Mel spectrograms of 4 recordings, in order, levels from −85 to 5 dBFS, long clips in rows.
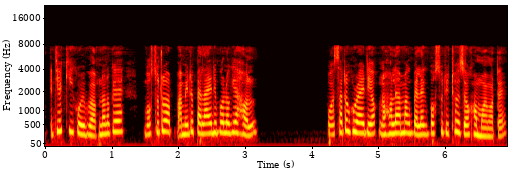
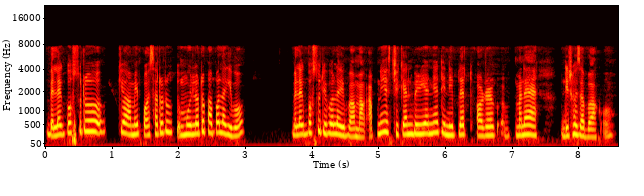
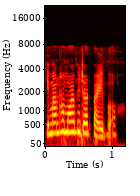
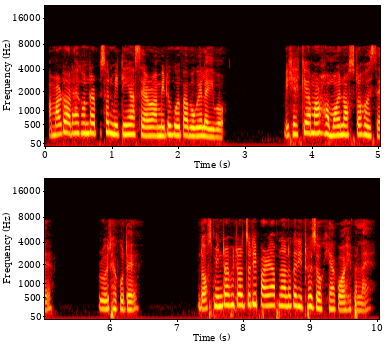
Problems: constant background noise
